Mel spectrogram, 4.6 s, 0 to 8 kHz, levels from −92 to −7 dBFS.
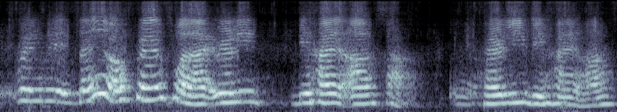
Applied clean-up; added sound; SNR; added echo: neural separator model SepFormer DNS4.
